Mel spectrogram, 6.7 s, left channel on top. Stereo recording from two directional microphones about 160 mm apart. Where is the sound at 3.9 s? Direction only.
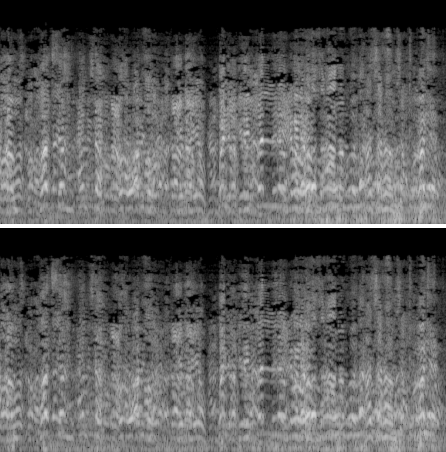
90° right.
